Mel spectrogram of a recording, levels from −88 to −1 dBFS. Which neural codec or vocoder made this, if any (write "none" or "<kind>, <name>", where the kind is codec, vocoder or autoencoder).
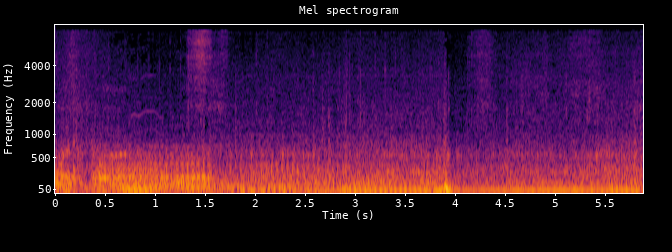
none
